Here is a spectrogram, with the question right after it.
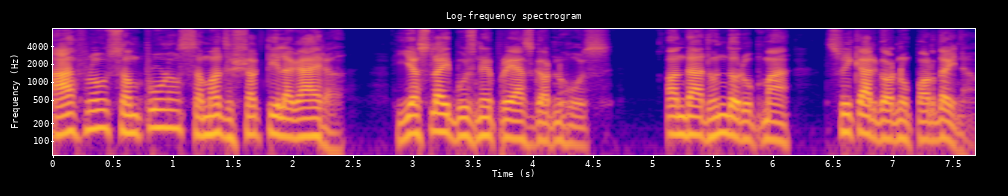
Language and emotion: Nepali, neutral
